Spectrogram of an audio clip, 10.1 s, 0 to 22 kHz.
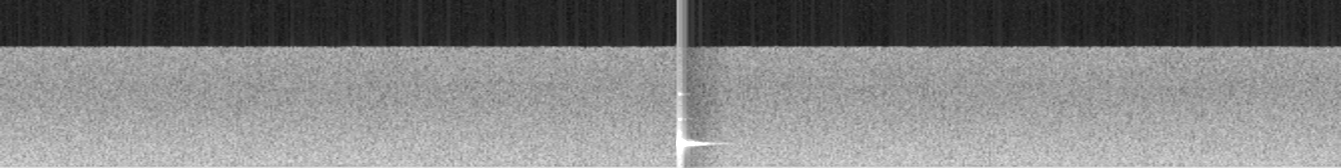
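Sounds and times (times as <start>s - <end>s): high-pitched electronic beep: 5.1s - 5.3s.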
